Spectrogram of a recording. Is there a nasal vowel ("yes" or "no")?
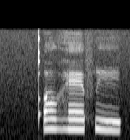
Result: yes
